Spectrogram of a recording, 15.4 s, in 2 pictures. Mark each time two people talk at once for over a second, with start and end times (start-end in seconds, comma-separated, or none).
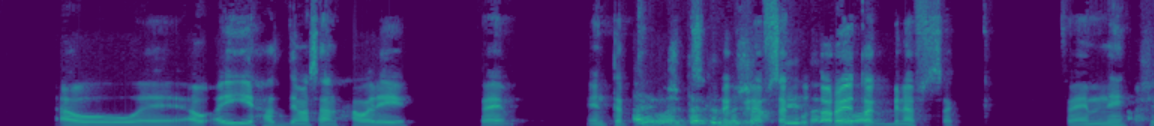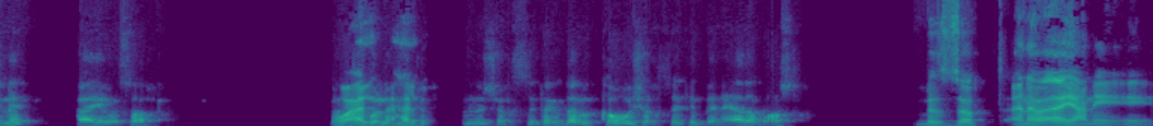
4.2-5.8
